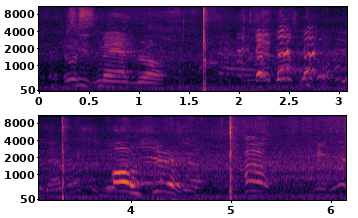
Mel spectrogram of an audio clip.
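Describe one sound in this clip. A volleyball is struck by hand outdoors.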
